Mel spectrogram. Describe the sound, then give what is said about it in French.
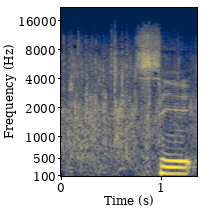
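Audience applause at an event honouring helpers and volunteers, a dense, steady patter of clapping that grows a little louder, with a voice briefly rising over it near the end. “si vous voulez bien les applaudir”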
